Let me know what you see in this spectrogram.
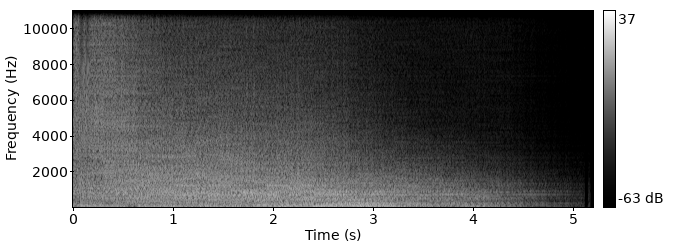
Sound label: Final boss death; Touhou Jitsuzaisou Dream Logical World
